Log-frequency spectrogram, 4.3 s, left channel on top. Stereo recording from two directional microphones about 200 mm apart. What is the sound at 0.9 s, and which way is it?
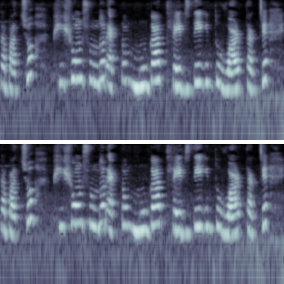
A woman's voice, 15° left (ahead or behind).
